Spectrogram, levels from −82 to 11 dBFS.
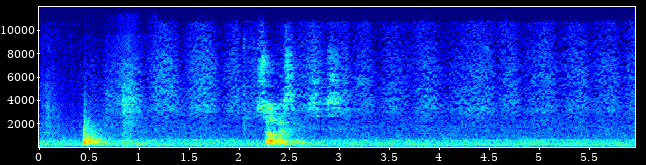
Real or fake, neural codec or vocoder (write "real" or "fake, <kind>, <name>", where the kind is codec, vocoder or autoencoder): real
